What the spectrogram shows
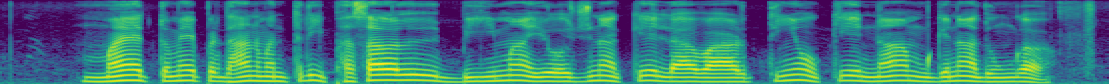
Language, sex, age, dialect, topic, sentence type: Hindi, male, 18-24, Awadhi Bundeli, agriculture, statement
